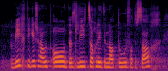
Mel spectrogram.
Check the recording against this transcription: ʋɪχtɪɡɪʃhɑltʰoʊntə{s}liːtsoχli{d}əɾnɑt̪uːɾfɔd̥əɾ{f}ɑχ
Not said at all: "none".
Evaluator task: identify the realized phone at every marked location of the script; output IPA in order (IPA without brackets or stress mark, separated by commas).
s, d, s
